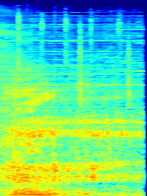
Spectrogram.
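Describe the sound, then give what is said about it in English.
A deep, rumbling creature roar with growling texture, loud and sustained across the whole moment, echoing in a vast nesting cavern of molten rock. “Unsettling roars and growls echoed, and shadows danced in the ruddy glow of the oozing rock.”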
